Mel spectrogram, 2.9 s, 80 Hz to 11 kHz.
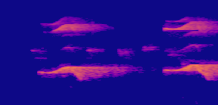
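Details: Asian koels at 6.13am on 13 November 2025, Toa Payoh Lorong 8, Singapore, giving loud vibrato calls at dawn: two drawn-out wavering notes with short chipping sounds in the gap.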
